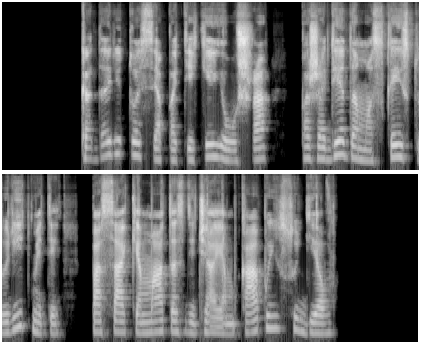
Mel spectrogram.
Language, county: Lithuanian, Šiauliai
